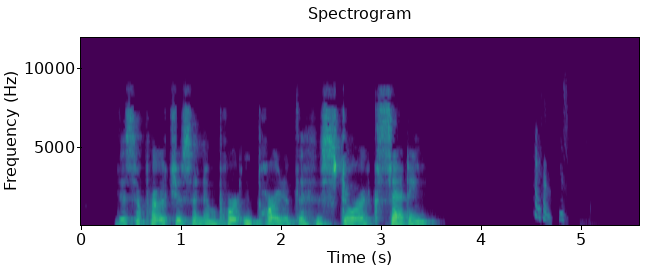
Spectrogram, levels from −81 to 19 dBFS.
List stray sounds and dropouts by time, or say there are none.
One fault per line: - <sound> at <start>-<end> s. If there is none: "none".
- chirp at 4.5-4.9 s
